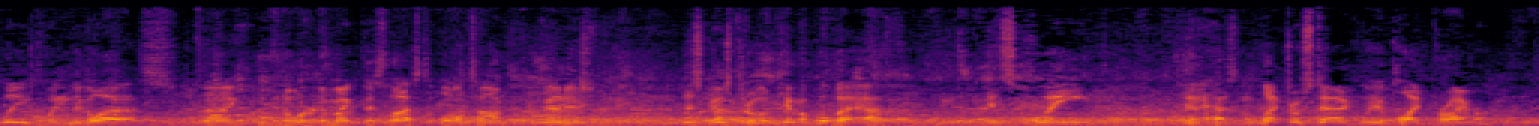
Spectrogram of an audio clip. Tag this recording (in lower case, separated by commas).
speech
